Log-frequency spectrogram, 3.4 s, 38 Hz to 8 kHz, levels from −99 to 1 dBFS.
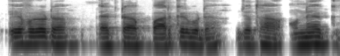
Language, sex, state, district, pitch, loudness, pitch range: Bengali, male, West Bengal, Malda, 115 Hz, -18 LUFS, 110-120 Hz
